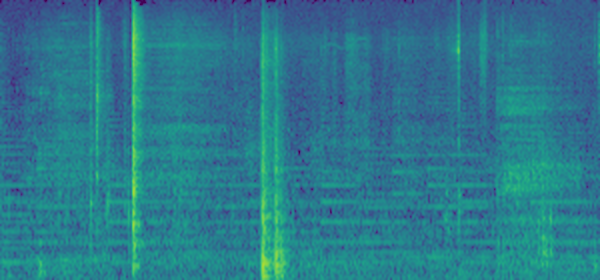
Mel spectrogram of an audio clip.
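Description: Quiet background music, with two sharp knocks about a second and a half and nearly three seconds in and a few fainter ticks.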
